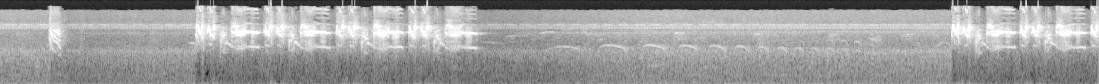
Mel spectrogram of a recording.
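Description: Common waxbills give bursts of high, buzzy, twittering chirps, with a soft series of thin, rising whistled notes between the loud bursts.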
